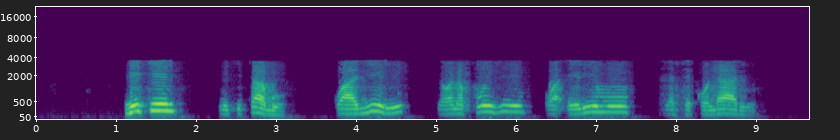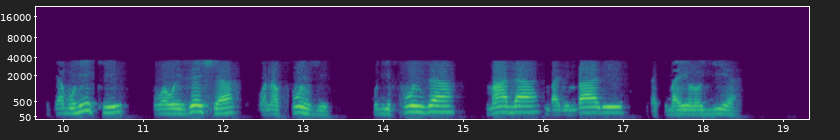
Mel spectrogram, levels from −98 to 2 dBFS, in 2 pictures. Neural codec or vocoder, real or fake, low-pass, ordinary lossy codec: none; real; 3.6 kHz; AAC, 16 kbps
